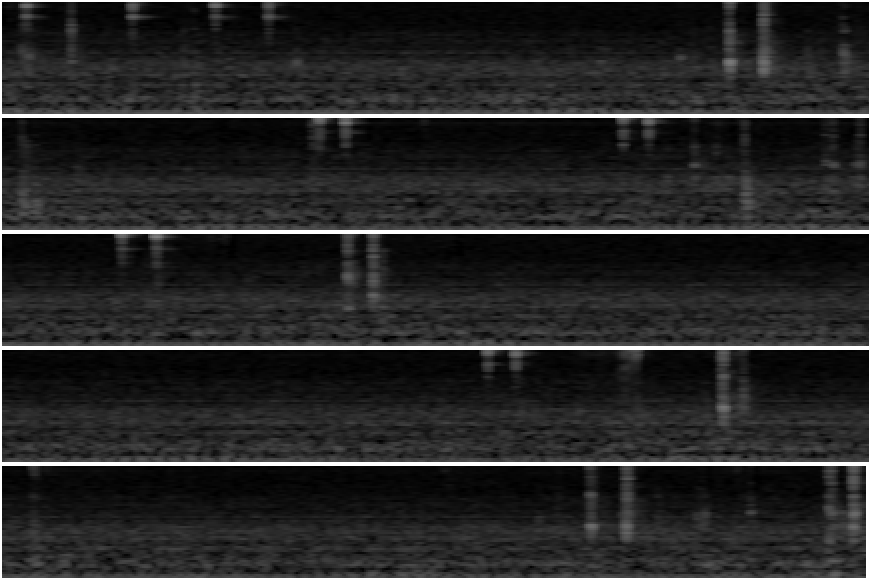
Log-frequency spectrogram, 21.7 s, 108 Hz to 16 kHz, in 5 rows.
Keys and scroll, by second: 3.6 ctrl+z, 20.3 ctrl+z.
